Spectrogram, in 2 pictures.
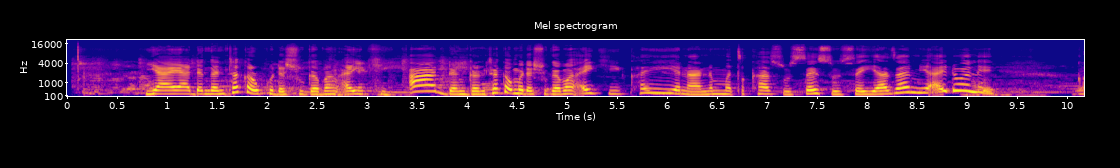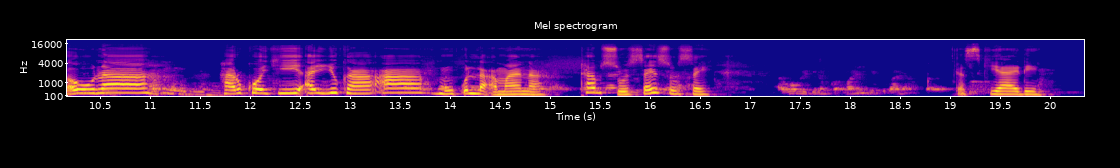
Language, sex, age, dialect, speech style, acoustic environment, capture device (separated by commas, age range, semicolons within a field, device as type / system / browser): Hausa, female, 45-54, Nigeria - Kano, happy; relaxed; excited; focused, music; nature; silence; appliances; people talking, mobile / Linux / Chrome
